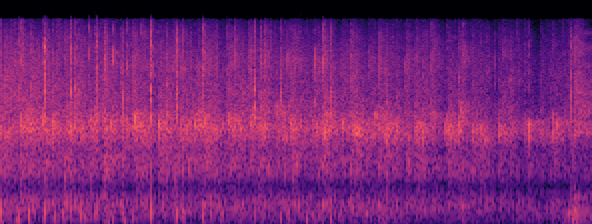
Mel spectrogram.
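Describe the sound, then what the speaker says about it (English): Conference audience applauding panelists at the end of a session, a moderate crowd of distinct hand claps forming a steady, slightly uneven patter that continues for six seconds with a few sharper claps standing out. "please join me in applause for our panelists"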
